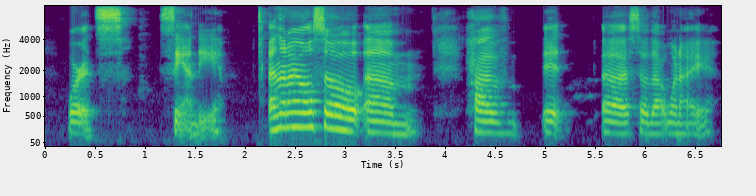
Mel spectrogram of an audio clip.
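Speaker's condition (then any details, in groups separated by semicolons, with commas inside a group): No condition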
